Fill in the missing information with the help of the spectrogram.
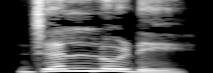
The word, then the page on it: ಜಲ್ಲಡೆ: Kannada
